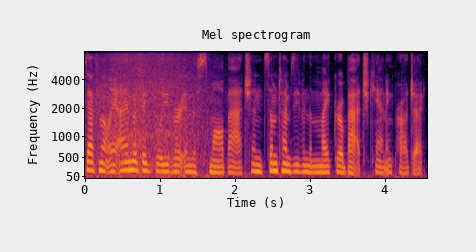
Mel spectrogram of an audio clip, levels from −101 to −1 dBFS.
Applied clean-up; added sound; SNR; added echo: none; Waves, surf; 16 dB; none.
